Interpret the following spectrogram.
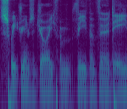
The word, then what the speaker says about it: Viva Verdi: Sweet Dreams of Joy from Viva Verdil. and Train Dreams from Train Dreams. So none of us picked Sweet Dreams of Joy from Viva Verdi, not Viva Verdale.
